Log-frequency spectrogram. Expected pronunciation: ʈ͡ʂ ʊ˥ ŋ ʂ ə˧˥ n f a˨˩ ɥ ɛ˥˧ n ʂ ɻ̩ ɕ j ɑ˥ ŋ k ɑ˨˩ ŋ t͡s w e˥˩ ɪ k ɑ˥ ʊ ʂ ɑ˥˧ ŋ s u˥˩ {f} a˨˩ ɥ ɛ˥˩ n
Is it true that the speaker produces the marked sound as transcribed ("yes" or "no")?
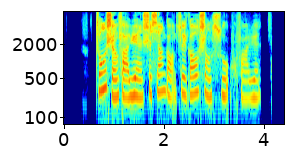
yes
